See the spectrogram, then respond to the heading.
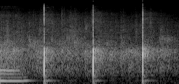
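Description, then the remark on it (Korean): Three sharp, evenly spaced hand claps ring out at a steady, deliberate pace, crisp, over a faint low hum with no talking, given by a church audience as thanks to the people who worked on the service broadcast. “우리 박수로 감사합니다.”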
